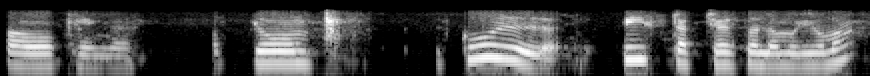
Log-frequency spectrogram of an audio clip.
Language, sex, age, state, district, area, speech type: Tamil, female, 18-30, Tamil Nadu, Krishnagiri, rural, conversation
